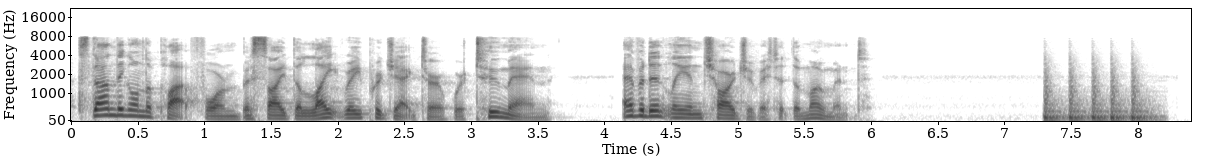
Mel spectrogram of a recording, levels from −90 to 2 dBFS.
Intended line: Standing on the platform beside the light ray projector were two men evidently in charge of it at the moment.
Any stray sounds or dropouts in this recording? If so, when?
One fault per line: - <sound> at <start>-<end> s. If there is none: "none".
- thud at 7.3-8.2 s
